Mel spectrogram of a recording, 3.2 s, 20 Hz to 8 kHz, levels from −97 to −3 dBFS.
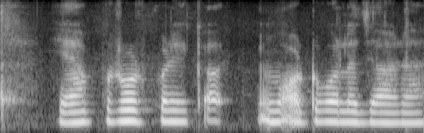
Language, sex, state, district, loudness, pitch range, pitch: Hindi, female, Uttar Pradesh, Hamirpur, -18 LUFS, 190-205 Hz, 200 Hz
